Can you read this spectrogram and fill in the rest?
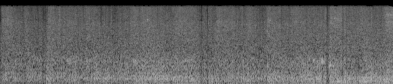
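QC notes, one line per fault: No faults heard in this clip.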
